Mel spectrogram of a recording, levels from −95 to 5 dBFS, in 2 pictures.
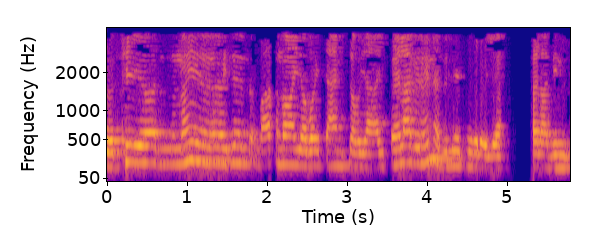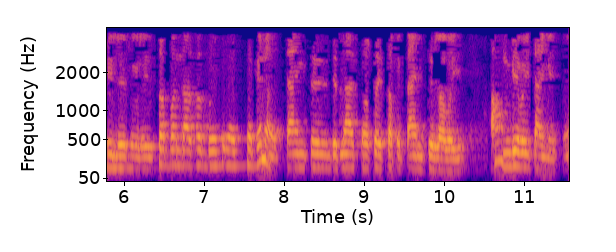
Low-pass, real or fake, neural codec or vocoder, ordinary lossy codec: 3.6 kHz; real; none; MP3, 16 kbps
